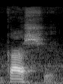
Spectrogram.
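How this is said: It is said with an Argentine accent. "los argentinos dirían"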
